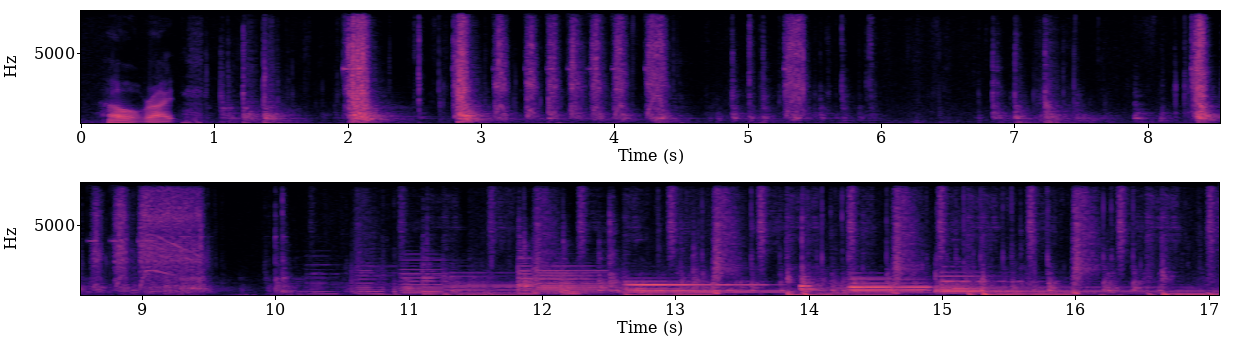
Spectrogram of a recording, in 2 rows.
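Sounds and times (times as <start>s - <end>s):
drill bit clicking on metal: 2.0s - 6.0s, 8.2s - 10.1s
cordless drill running: 3.1s - 4.5s, 8.3s - 9.6s.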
